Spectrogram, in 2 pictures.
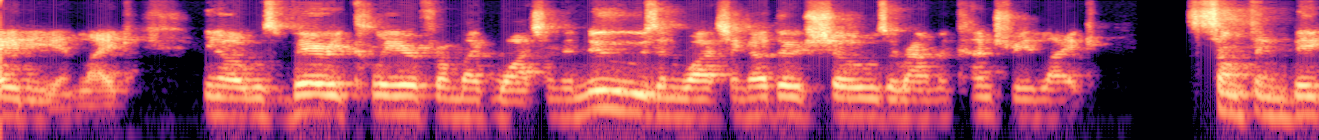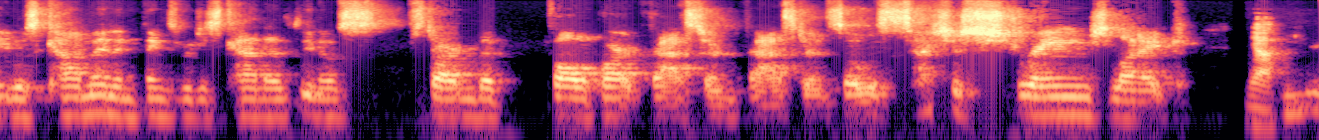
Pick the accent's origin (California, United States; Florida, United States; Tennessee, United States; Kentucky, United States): California, United States; Benicia; now in New York City, United States; Benicia is a tiny little town in Northern California, the East Bay area. It's about like an hour outside of San Francisco. And, you know, it was a cool place to grow up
